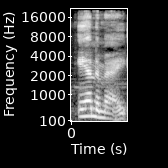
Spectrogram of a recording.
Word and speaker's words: anime: It's not pronounced on anime. It's pronounced anime. Guys, please, I don't want to sound schizophrenic.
